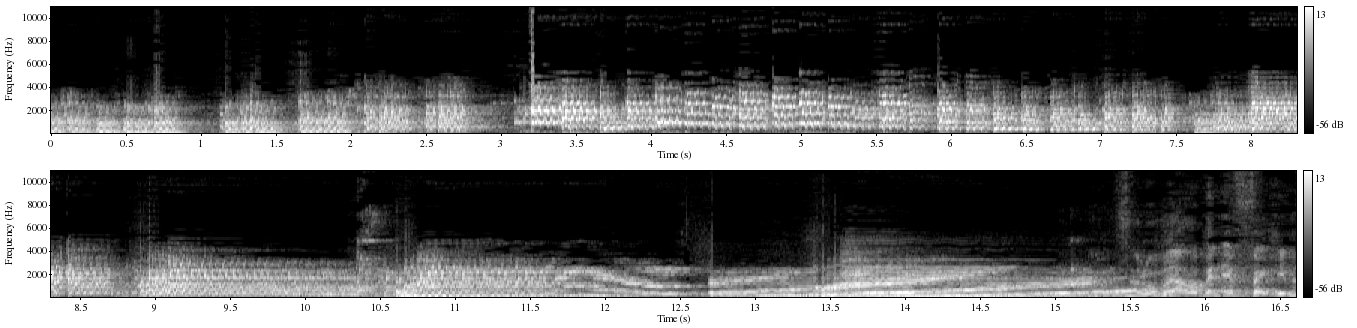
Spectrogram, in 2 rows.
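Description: A heavily distorted, buzzing Boss PH-3 effects pedal tone at full setting, warbling and roaring with a robotic, gritty edge, loud and continuous throughout.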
